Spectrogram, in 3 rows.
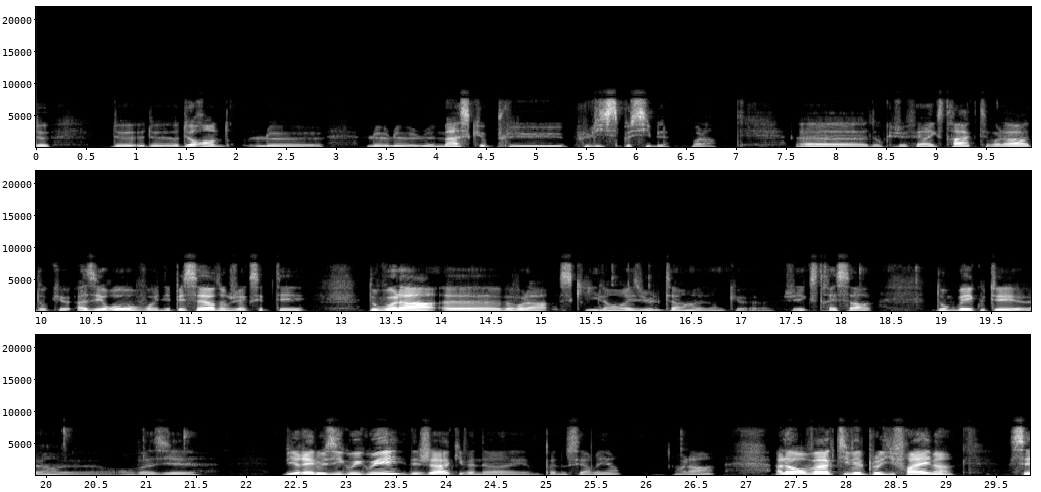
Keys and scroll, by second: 20.1 s.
